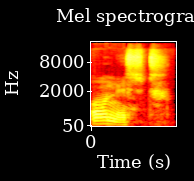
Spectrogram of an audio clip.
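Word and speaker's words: honest: ऑनेस्ट नहीं पढ़ते इसे, ऑनेस्ट। एच साइलेंट होता है।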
